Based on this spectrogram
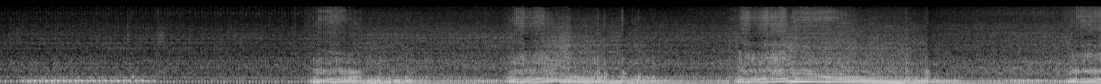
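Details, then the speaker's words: Toyota MR2 ZZW30 with 1ZZ four-cylinder engine, after rod-bearing repair, revving through a new homemade TIG-welded stainless exhaust with silencer fitted: smooth, crisp rises and falls with no knock or misfire, healthy free revving. "Quand c'est avec le silencieux, on l'entend de manière subtile, quelque chose que j'aime quand je vais utiliser la voiture dans la rue, et quand je l'utilise pour des lots, je peux désactiver le silencieux et le faire sonner."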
